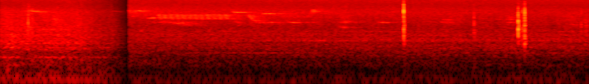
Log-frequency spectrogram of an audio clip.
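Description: A low rumble that cuts off abruptly about a second and a half in, then a quiet countryside background with birds chirping, a sharp click about five seconds in and a double click a second and a half later.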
